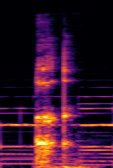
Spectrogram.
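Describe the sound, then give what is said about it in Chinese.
A single loud burp, gurgly and drawn out for under a second, ending with a brief second push, over a soft steady musical hum. “我们也会流口水，打饱嗝”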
